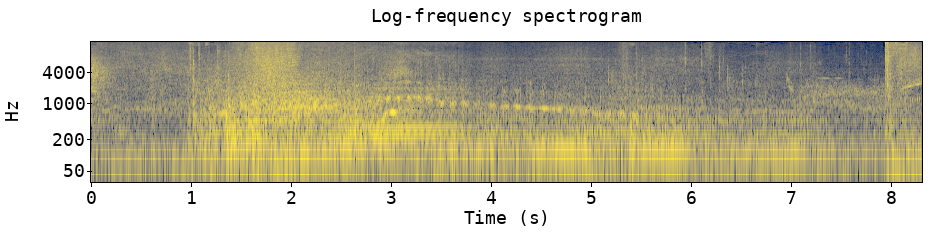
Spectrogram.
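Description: A hovering motorbike engine hums and whines.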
